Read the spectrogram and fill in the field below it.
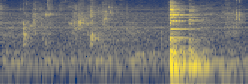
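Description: Quiet clinks and faint handling noises give way to a sudden splash and swish of water in a bowl as grated potato is washed, close and brief.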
